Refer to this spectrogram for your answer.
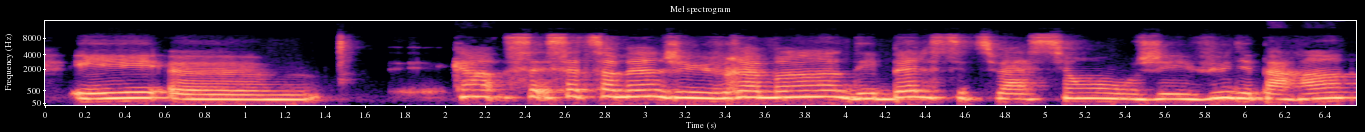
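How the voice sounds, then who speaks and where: A woman's somewhat breathy, medium-pitched voice with a Quebec accent, lively intonation and a very slow pace. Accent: Québécois French. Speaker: sleep education expert, podcast host. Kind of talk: casual podcast chat.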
